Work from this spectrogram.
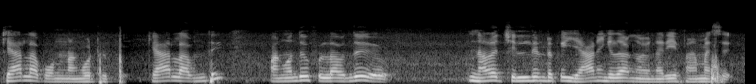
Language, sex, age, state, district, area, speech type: Tamil, male, 45-60, Tamil Nadu, Sivaganga, urban, spontaneous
